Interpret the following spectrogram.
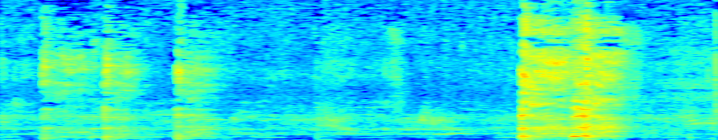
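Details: Several short, sharp coughs, then two louder explosive bursts, with faint music behind; labelled a "perfect sneeze", heard as coughing.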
